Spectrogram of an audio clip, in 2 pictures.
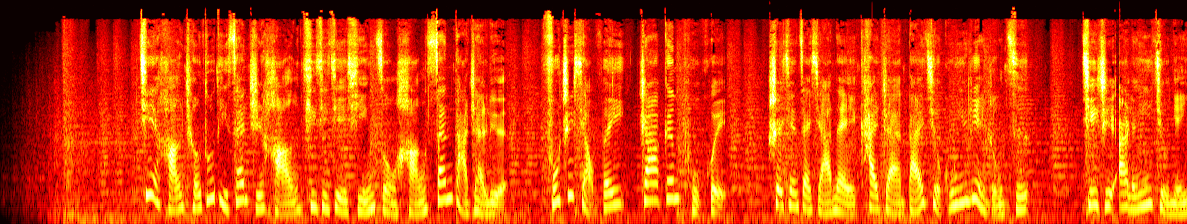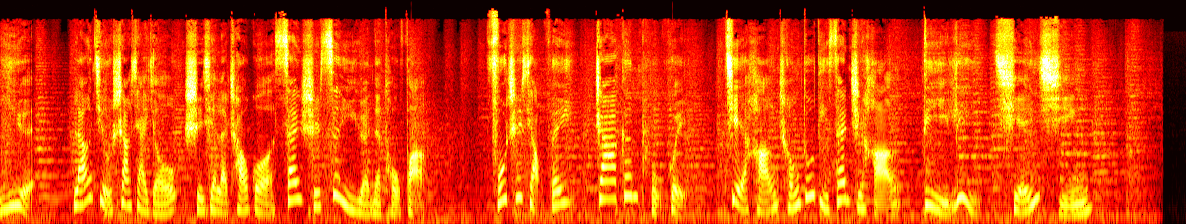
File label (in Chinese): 专题 银行 宣传 自然, 女国; 建行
